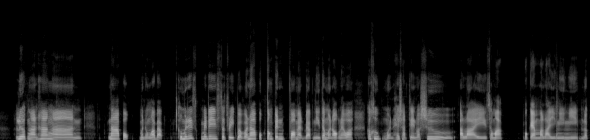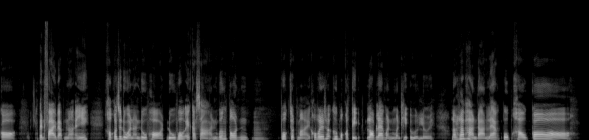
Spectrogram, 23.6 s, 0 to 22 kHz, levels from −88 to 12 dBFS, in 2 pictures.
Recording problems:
thin; very slightly; fading below 300 Hz

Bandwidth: 18.5 kHz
